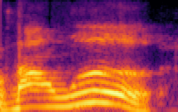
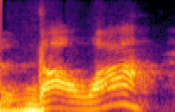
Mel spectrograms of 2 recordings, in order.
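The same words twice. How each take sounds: First: "Dauã" with a nasal last vowel, higher; vocative form. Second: "dauá" ending in an open oral a; plain word form. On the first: Linguist calls someone over, higher nasal-ending "Dauã". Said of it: "se eu estiver chamando ele". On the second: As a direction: say "dauá" without nasalising the last vowel. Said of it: "Se eu falar". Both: Shown as a demonstration.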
